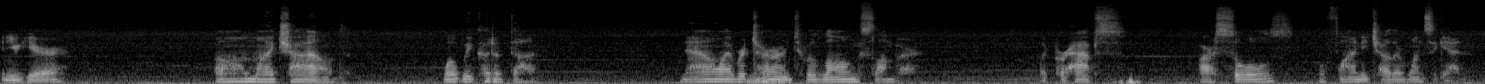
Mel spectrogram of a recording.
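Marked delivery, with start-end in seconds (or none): 2.1-14.6 barely audible, faint, hushed murmur. Narrating the scene as the mark fades, voicing the parting words in a faint voice. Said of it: "faintest voice".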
